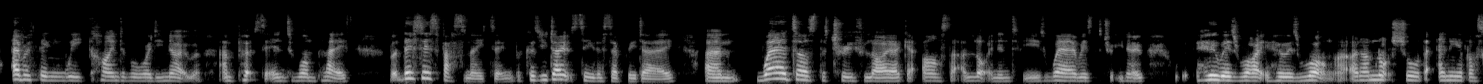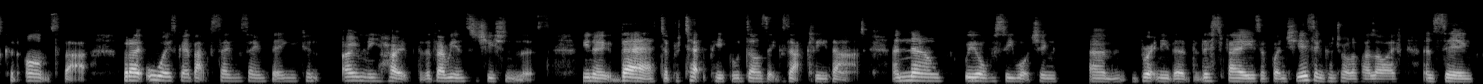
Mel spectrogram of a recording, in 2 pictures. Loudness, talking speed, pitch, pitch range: -22 LUFS, 220 wpm, 165 Hz, 150-185 Hz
